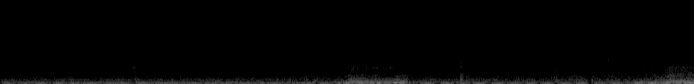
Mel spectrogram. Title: Woww didn’t know she could snore so much 😂 #shorts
